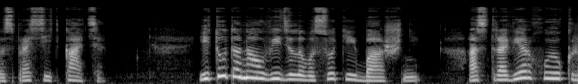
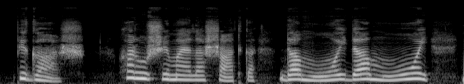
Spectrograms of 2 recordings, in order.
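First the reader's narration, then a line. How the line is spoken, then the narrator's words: Quiet command. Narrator (Russian): негромко приказала глазастик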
